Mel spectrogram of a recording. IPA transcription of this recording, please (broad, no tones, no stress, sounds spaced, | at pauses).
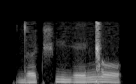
d ə t͡ʃʰ i j e ŋ͡ǁ o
